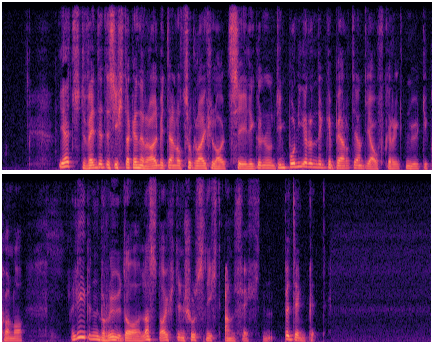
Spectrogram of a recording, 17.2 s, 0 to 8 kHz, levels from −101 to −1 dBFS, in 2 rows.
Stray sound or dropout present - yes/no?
no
